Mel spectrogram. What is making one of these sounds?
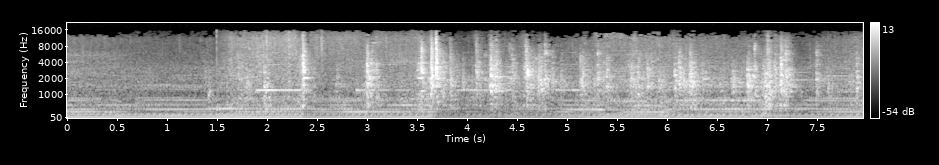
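Metal parts of a loader clank and rattle.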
